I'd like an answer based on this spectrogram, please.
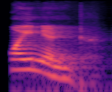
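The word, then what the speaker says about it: poignant: के प्रोनाउंसिएशन पे ध्यान देना, द वर्ड इज पोइनेंट, ठीक है। अगर मैं आपको यहां पे लिख के दूं प्रोनाउंसिएशन, तो it would be something like this, पोइनेंट, ये प्रोनाउंसिएशन हो गया इसका, ठीक है। अब इसका जो जी है ना वो साइलेंट है, तो दिस इज पोइनेंट।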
